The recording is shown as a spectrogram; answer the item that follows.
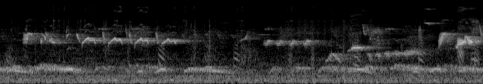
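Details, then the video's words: Female Chinese hwamei, said to strongly excite male birds, singing a series of repeated level whistled phrases with short gaps, ending in a sharp high note. A continuous low droning tone runs beneath. "KHƯỚU DA BÒ MÁI SIÊU KÍCH TRỐNG"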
